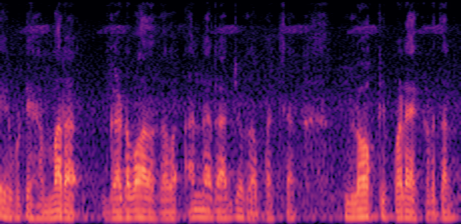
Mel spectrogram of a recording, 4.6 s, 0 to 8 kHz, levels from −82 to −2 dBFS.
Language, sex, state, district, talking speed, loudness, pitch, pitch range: Garhwali, male, Uttarakhand, Tehri Garhwal, 170 wpm, -26 LUFS, 90 Hz, 85-95 Hz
